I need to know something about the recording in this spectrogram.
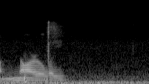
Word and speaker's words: gnarly: Oh, gnarly. You know gnarly spelled with a G.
